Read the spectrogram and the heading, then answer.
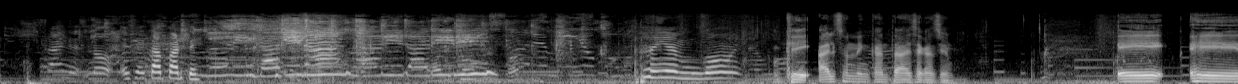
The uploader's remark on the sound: Mi familia y yo acompañados de la mejor amiga de mi hermana vamos al zoo y en camino a casa en el auto grabamos este cool y gracioso podcast.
